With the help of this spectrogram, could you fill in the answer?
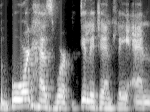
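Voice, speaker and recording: A woman with a Jamaican accent, very deep and low in pitch, ordinary pitch variation, moderate pace. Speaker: state board member. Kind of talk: legislative testimony. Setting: committee hearing, live streamed.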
